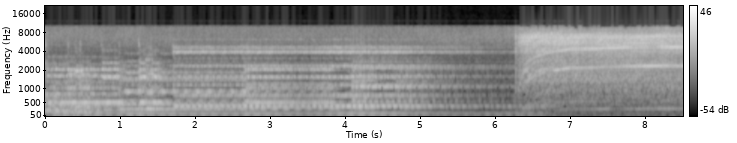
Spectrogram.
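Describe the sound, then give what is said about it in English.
A high-speed drill whines steadily with shifting pitch, then grinds harder and louder as it bites into metal near the end, drilling toward a time lock. Continuous, with no voices. “I can get this high-speed drill through to the time lock”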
